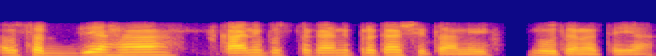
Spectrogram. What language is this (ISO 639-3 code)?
san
